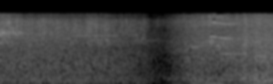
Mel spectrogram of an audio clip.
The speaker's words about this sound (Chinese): 海浪敲打着岛屿的岩石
